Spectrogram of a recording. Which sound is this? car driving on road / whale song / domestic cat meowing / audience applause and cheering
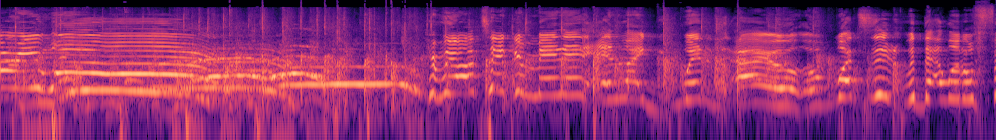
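audience applause and cheering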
